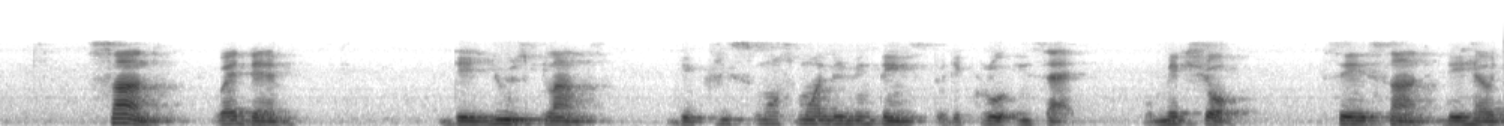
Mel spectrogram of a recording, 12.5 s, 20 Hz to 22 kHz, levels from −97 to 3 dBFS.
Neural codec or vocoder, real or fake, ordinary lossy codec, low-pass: none; real; Opus, 32 kbps; 5.4 kHz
